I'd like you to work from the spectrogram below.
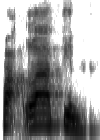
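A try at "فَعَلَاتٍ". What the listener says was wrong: Tilanya tuh harus agak dipanjangkan. Fa'latin agak dipanjangkan, Bu.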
